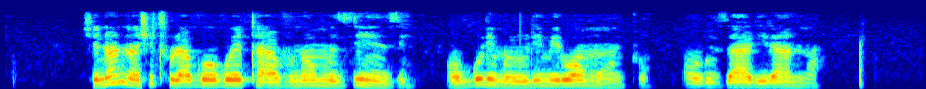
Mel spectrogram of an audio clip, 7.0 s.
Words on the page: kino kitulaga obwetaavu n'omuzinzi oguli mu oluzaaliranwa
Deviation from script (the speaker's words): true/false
true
